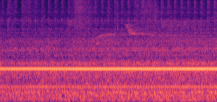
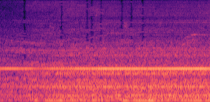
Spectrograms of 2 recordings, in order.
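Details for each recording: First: Propane appliance in an RV travel trailer unused for two years: steady high ticking buzz with a whistle-like tone; igniter striking repeatedly while air purges from the gas line before lighting. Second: Travel-trailer RV propane burner lit after the RV sat unused for a couple of years: steady even roar like a miniature jet, constant high tone with no surging or popping; burning normally, and the exhaust smells fine.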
